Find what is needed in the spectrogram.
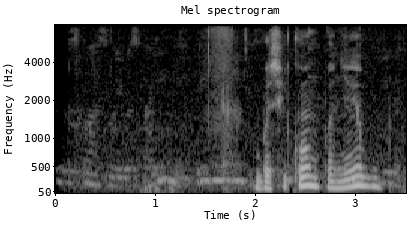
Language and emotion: Russian, sad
